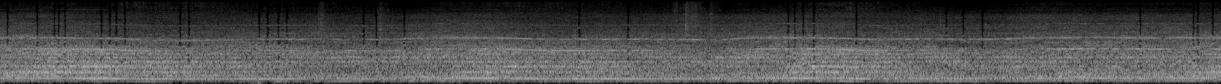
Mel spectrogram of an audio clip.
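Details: Hoover Platinum Collection bagged upright vacuum, compared with an Oreck XL Platinum; both are direct-air vacuums. Steady, even motor whine at a constant pitch with no rattles or surging; quiet, healthy running.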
